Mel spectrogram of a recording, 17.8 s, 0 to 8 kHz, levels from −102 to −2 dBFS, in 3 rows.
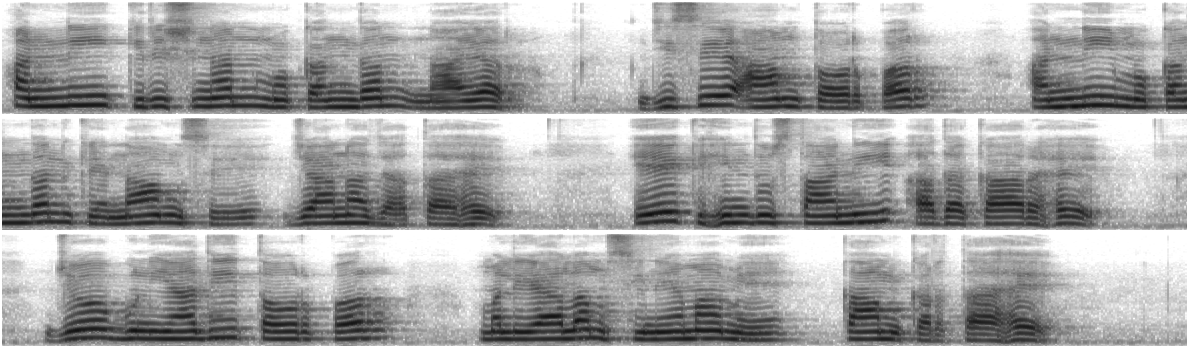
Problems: none marked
